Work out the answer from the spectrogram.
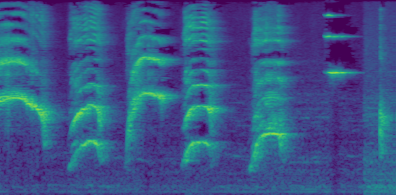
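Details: Pet African grey parrot indoors, mimicking sound effects: five loud, rising-then-falling squawky whoops in a row, about one a second, followed by a brief high whistle and a scratchy squeak.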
